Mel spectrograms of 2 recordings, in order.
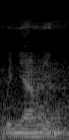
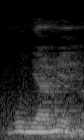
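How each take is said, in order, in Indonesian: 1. Huruf vokal pertama terdengar seperti 'e'. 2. Huruf vokal pertama terdengar seperti 'u'. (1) "orang kita lafaznya Benyamin"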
